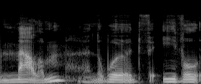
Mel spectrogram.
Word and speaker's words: malum: In Latin they are called malum, and the word for evil is malum. There is a slight difference in the way the letter A is pronounced.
